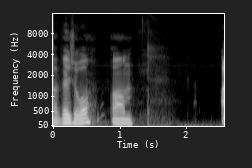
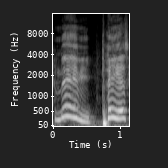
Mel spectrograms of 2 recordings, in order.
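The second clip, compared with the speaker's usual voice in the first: high, silly put-on voice. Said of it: "What was that voice?".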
